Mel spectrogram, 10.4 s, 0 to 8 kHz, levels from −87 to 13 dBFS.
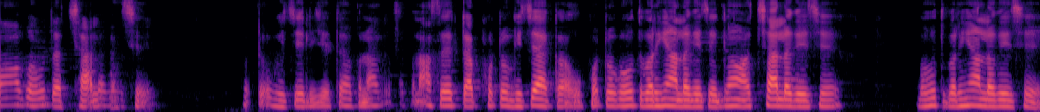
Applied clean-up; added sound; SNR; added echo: neural mask model DeepFilterNet 3.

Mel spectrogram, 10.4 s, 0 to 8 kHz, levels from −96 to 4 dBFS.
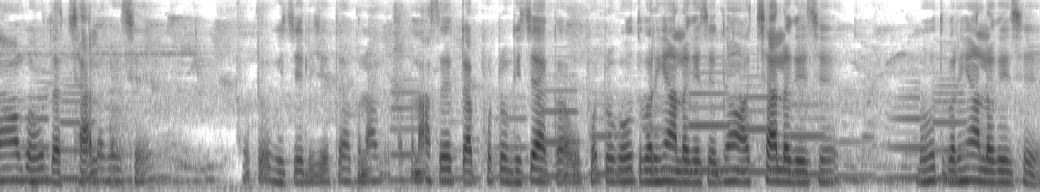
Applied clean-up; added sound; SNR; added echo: none; Wind instrument, woodwind instrument; 13 dB; none.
